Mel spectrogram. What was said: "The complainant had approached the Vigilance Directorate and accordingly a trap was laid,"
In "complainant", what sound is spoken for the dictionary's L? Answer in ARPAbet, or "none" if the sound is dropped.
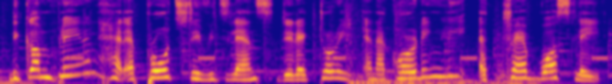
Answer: L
